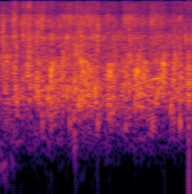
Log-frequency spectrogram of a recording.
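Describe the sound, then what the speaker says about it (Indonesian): An audience at a political talk claps in a dense, even patter for about two seconds, with no voices over it. "Tepuk tangan."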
